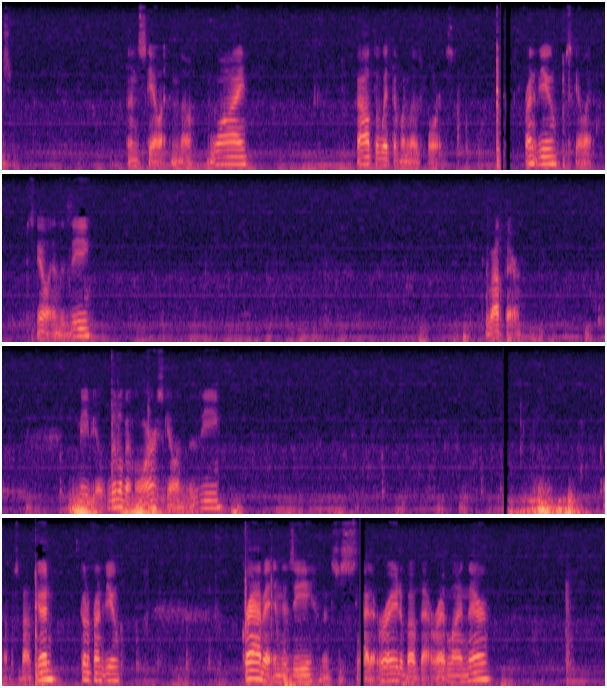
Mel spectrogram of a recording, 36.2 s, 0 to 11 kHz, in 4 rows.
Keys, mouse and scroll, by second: 2.4 click, 2.8 s, 7.0 click, 8.1 KP_1, 9.1 s, 10.1 s, 16.8 click, 17.2 middle click, 19.1-20.5 scroll up 6, 19.7 middle click, 20.5 s, 24.2 click, 24.5 middle click, 26.3 s, 27.4 click, 27.8 middle click, 28.3 KP_1, 28.6-29.2 scroll down 3, 29.7 shift+middle click, 30.2-30.6 scroll up 6, 30.6 shift+middle click, 31.5 g.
